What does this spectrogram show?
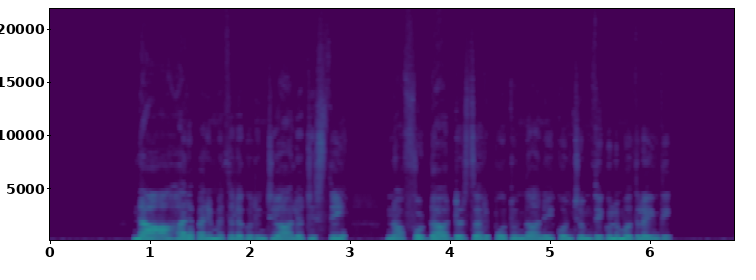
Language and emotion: Telugu, fearful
